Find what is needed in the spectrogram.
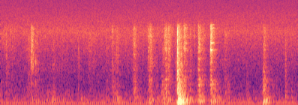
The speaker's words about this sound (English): Shut the door, then. That's what you usually do, isn't it? I'll go and bolt the door now.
